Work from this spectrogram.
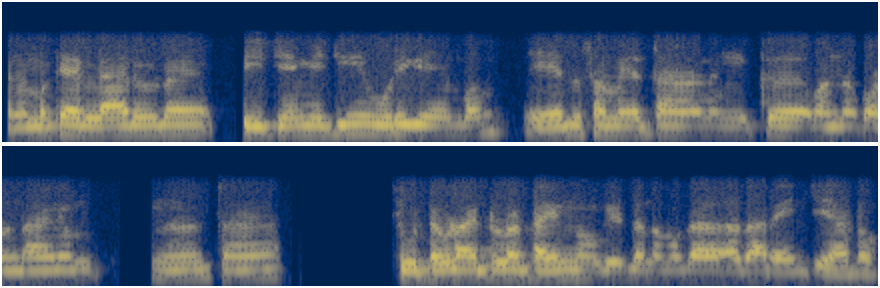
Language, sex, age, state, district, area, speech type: Malayalam, male, 18-30, Kerala, Idukki, urban, conversation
